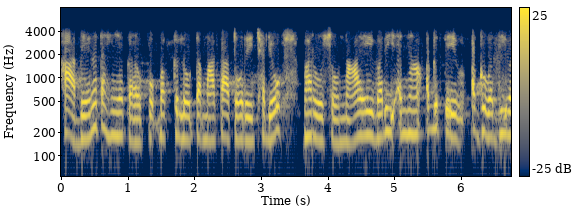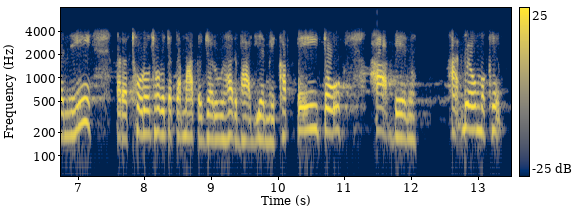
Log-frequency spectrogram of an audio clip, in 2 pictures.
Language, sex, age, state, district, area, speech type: Sindhi, female, 45-60, Maharashtra, Thane, urban, conversation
